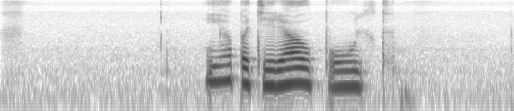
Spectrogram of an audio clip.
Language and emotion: Russian, sad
